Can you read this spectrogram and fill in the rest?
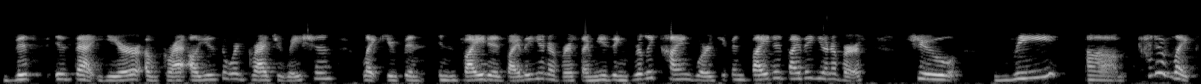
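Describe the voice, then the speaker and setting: A woman speaking as an astrologer, explaining a chart reading conversationally in a gentle, encouraging way with simple analogies. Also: mid-range voice, normal speed, phone-quality sound.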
